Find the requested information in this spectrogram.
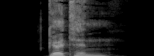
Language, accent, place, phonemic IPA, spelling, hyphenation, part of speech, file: German, Germany, Berlin, /ˈɡœtɪn/, Göttin, Göt‧tin, noun, De-Göttin.ogg
- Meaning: goddess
